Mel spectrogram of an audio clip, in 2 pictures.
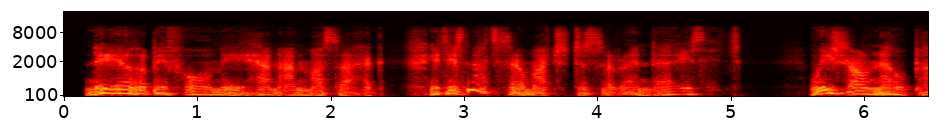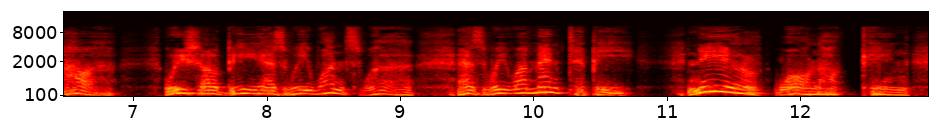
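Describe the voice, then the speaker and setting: Putting on a character voice, a man speaks at a fairly slow pace in a fairly high pitch with very wide pitch swings. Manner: menacing, commanding.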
